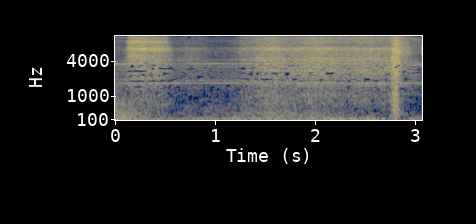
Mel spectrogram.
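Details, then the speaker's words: Good refrigerator/aircon compressor running with suction open: a strong, steady high hiss from the discharge in pulses, no fading or sputter, that the thumb cannot block (thumb method); good pressure, not loose compression. "Hindi mo kayang pigilan yan. Okay. Hindi kayang pigilan ng thumb. Thumb method."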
